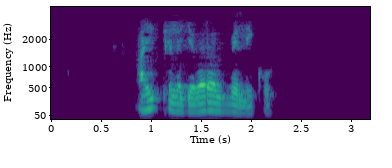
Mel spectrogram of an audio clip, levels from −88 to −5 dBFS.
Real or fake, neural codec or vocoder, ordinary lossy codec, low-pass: real; none; MP3, 16 kbps; 3.6 kHz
